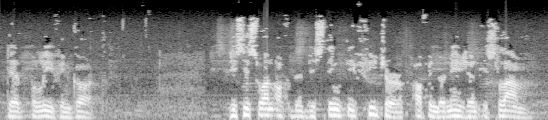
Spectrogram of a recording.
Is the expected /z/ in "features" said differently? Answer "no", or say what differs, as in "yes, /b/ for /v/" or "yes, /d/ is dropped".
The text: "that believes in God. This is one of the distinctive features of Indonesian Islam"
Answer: yes, /z/ is dropped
